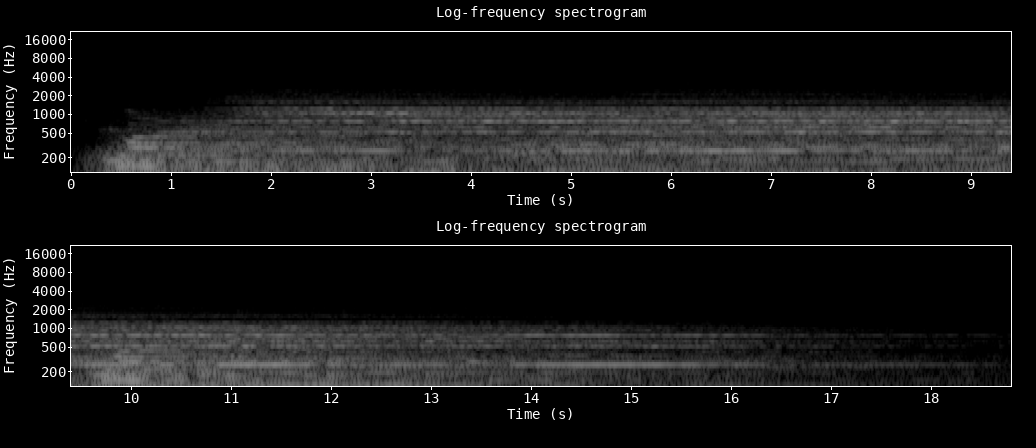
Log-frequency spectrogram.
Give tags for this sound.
ambience
choir
church
cinematic
music
pad
processed
religion
synth
voice

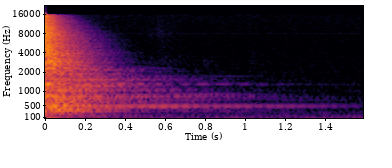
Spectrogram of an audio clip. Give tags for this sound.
atonal
metal
percussion

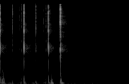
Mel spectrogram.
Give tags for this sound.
0
crackle
egoless
lighter
natural
sounds
vol

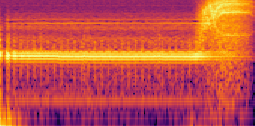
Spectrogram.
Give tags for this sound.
radio
shortwave

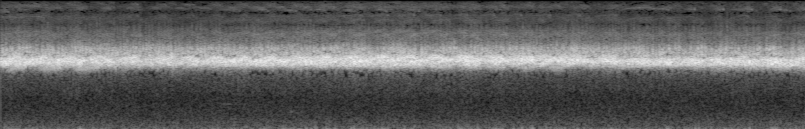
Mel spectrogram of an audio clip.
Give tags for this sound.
croaking
frogs-in-dam

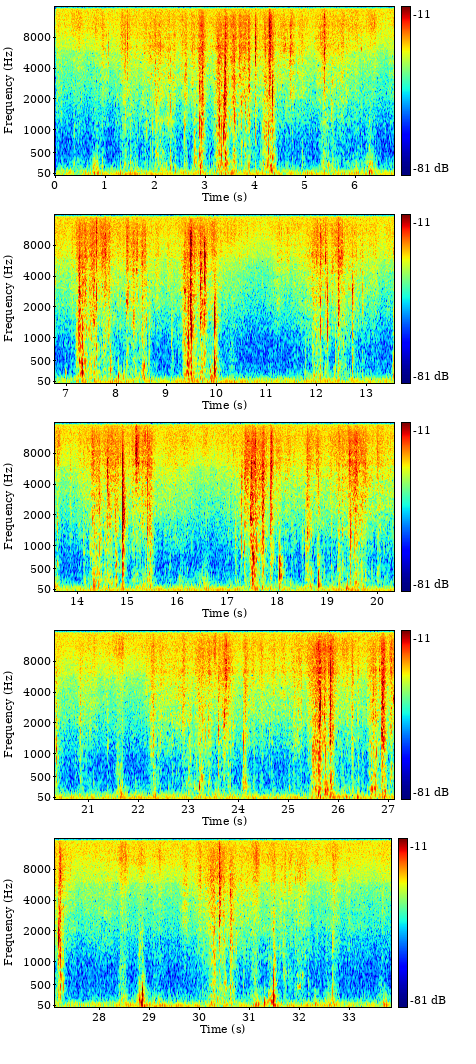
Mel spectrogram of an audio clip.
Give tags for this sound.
cloth
clothes
clothing
fabric
flag
flap
flapping
material
movement
sheet
tear
tearing
textile

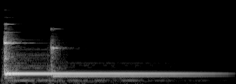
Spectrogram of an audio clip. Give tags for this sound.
ding-dong
ding
house
octave
tuned
doorbell
door
chime
bing
dong
bell
c
ring
door-bell
bong
ping

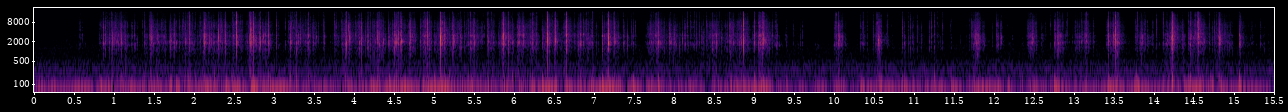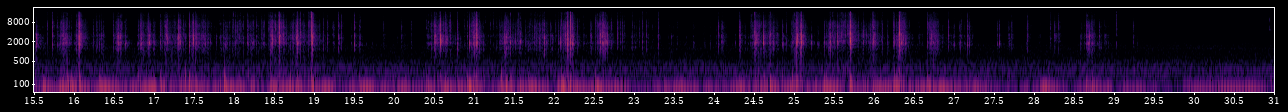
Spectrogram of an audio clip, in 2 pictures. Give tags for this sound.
Rubikscube
Rubiks
Puzzel
Crunch
Click

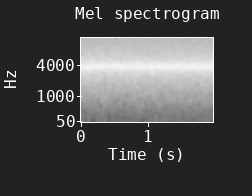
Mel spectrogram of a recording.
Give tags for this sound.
synth
analogue
BP
Eurorack
analog
loop
waveform
filtered
wave
noise
recording
electronic
bandpass
white-noise
modular
synthesizer
generator
short
filter

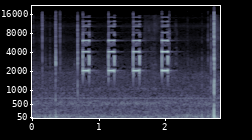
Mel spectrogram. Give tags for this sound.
domestic-sounds
kitchen
cooking
field-recording

